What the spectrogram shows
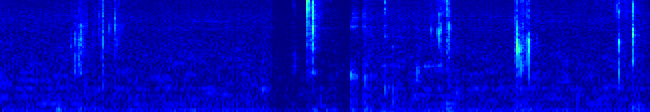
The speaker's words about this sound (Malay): Sedap pula susu ni eh. Eh, macam sedap je kau minum air tu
